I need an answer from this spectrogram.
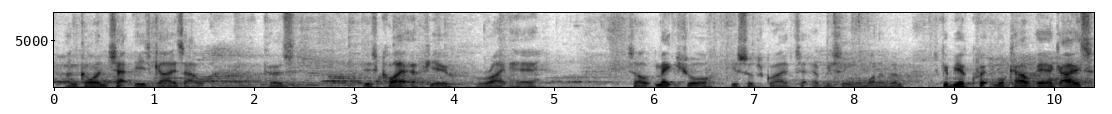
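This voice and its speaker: Amid noticeable background noise, a man speaks at a moderate pace with ordinary pitch variation and long, frequent pauses. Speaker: urban explorer vlogger. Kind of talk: casual vlog chat. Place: church. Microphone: phone near.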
